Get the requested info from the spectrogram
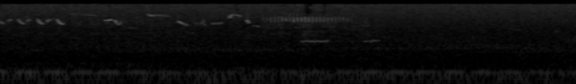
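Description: Faint, short, high bird chirps and calls in the first half, with a brief buzzy note near the middle, over a steady low rumble that is the loudest sound throughout.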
